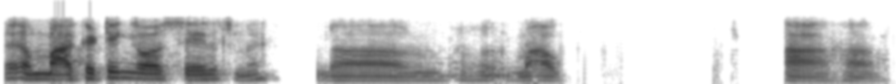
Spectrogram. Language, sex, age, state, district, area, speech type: Sindhi, male, 45-60, Uttar Pradesh, Lucknow, urban, conversation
